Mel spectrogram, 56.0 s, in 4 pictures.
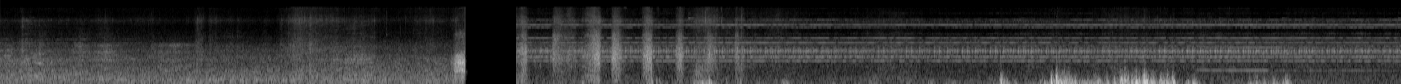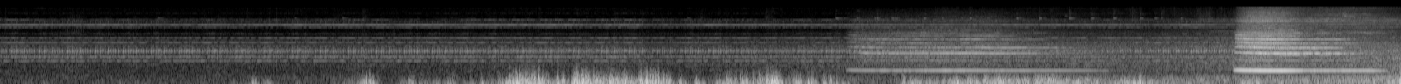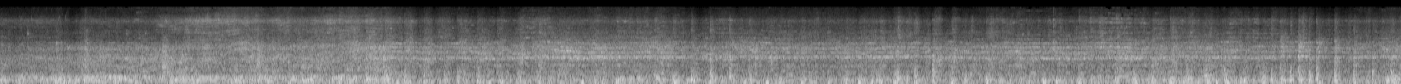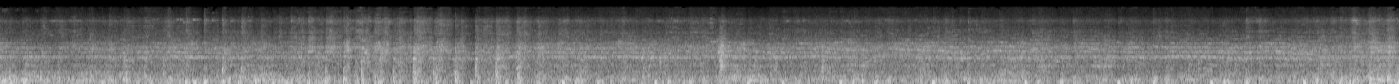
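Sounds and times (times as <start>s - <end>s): freight train rumble: 0.0s - 4.6s, 5.3s - 56.0s
wheels clacking over rail joints: 5.3s - 56.0s
locomotive horn blasts: 11.8s - 13.6s, 22.5s - 25.4s, 26.3s - 28.0s.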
